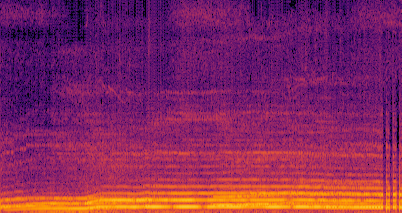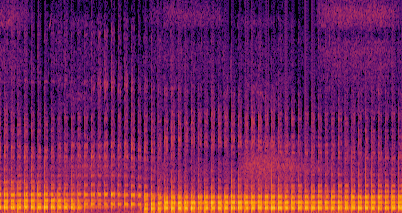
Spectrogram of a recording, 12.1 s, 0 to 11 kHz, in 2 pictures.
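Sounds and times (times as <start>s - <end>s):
layered droning tones: 0.0s - 12.0s
fast rhythmic chopping: 5.8s - 12.0s.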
